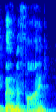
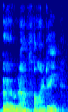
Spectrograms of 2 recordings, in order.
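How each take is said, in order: First: It is said with an American pronunciation. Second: It is said with a British pronunciation. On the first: "in American English, you say bona fide" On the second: "I prefer the British pronunciation"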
